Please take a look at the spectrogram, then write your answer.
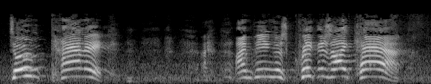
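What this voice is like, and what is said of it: Shouting. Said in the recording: “stop shouting”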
